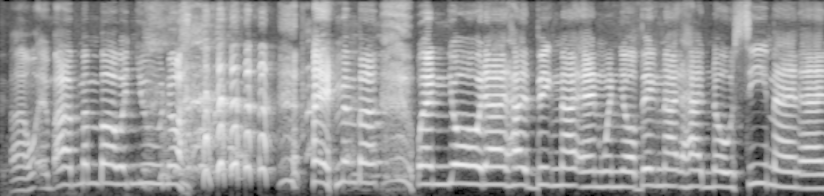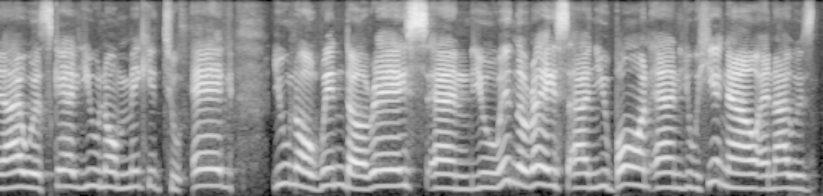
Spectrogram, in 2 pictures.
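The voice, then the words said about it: Exaggerated put-on ethnic accent. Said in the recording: “Your racial accent”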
